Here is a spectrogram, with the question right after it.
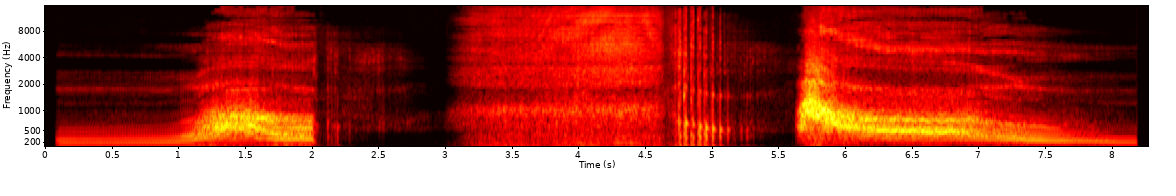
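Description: A cougar gives two drawn-out, wailing harmonic calls, rising then falling, separated by breathy noise.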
